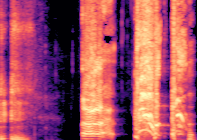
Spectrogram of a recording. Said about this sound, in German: es sollte eigentlich ein lustiges Husten werden, ein gespieltes Husten, dann, denn war es doch, es, es entwickelte sich dann doch zu einem richtigen.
